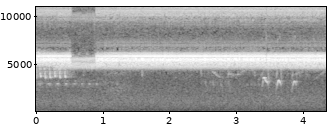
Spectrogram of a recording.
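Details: Crickets trill steadily at a high pitch after a short break in the upper tone near the start. A few faint bird chirps come near the end over a low windmill hum.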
